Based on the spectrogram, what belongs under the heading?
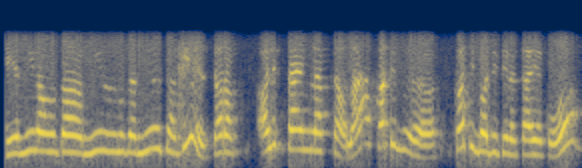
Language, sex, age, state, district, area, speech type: Nepali, female, 30-45, West Bengal, Kalimpong, rural, conversation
